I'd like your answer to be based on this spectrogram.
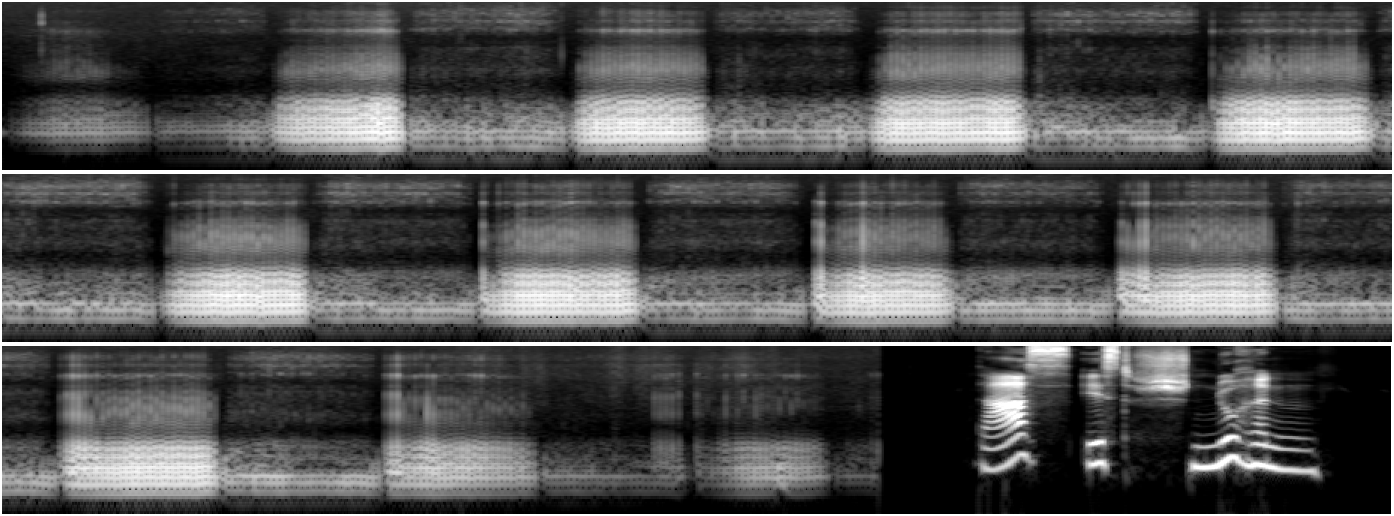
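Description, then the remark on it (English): A domestic cat purrs steadily, a deep rumbling rhythm of about a dozen long pulses, each inhale and exhale clearly audible, before it stops and a brief rustling noise follows. “That is my cat's purr.”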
